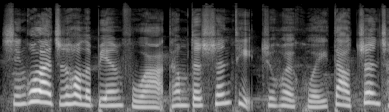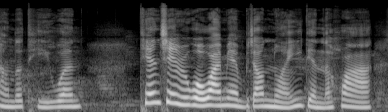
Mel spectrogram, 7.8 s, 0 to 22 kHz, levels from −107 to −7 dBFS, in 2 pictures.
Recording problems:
background chatter; faint; throughout; 4 voices, 30 dB below the speech

